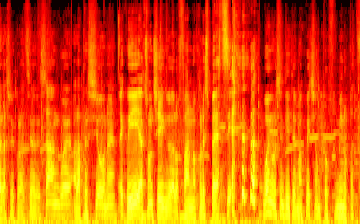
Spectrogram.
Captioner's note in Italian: risate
